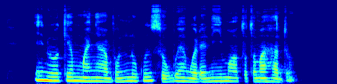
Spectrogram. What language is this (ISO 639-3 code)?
ibo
